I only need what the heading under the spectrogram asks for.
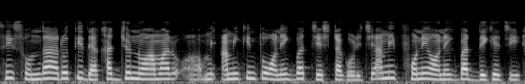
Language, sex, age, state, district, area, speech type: Bengali, female, 18-30, West Bengal, Jhargram, rural, spontaneous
